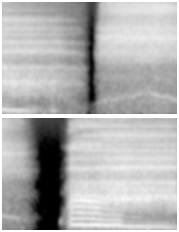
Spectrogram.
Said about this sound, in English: let's just start by taking three nice deep cleansing breaths. This is in through your nose, out through your mouth.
